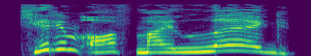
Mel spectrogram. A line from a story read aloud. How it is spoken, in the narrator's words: Andrea howled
